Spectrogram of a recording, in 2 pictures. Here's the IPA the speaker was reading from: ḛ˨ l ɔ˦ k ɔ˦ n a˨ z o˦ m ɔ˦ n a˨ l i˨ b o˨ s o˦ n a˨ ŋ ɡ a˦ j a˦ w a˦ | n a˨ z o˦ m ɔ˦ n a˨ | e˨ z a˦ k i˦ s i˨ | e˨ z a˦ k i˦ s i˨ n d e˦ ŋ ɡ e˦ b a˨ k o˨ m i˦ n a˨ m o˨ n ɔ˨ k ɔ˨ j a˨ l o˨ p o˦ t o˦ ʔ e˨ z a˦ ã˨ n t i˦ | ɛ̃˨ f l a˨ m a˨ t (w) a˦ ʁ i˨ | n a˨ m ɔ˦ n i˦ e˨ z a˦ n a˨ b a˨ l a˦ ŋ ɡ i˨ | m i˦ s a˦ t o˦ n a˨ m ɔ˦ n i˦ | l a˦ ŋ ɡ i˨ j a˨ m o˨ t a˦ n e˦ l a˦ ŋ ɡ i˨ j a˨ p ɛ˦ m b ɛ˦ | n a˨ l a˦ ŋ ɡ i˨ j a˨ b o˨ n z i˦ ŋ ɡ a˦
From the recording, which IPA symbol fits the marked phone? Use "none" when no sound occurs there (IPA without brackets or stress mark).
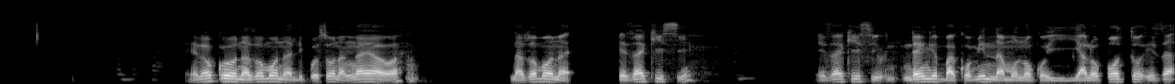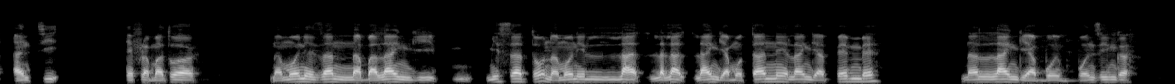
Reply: w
